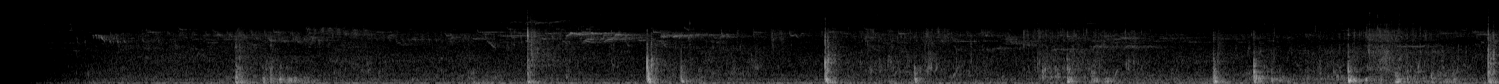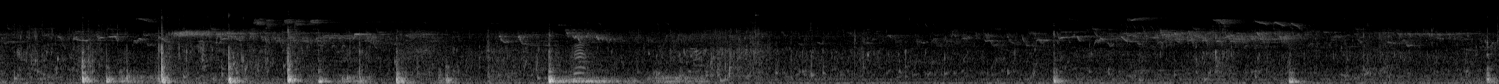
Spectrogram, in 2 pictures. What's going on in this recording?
Soundscapes > Nature
Canoe along the river
Canoe in a calm river
water, river, kayak, field-recording, nature, canoe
